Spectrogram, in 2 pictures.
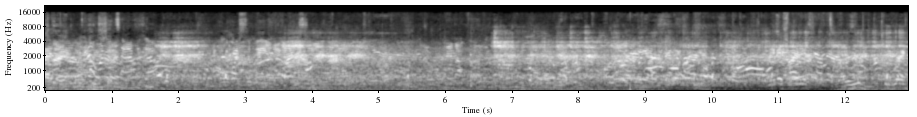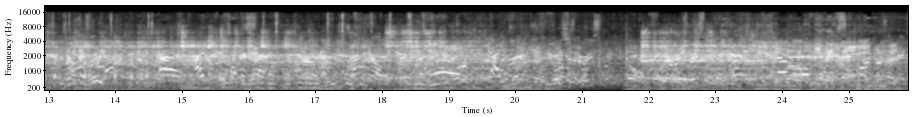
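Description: A large crowd chatters loudly nearby, outdoors.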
